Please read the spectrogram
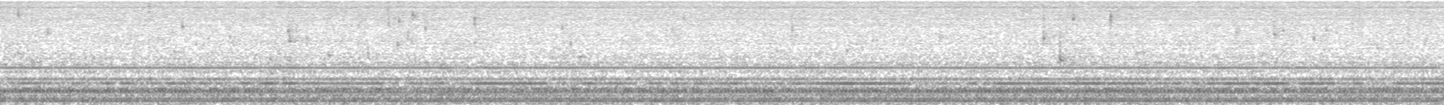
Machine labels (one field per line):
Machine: pump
